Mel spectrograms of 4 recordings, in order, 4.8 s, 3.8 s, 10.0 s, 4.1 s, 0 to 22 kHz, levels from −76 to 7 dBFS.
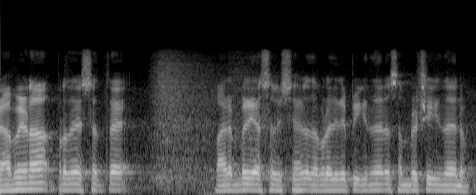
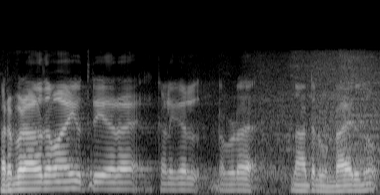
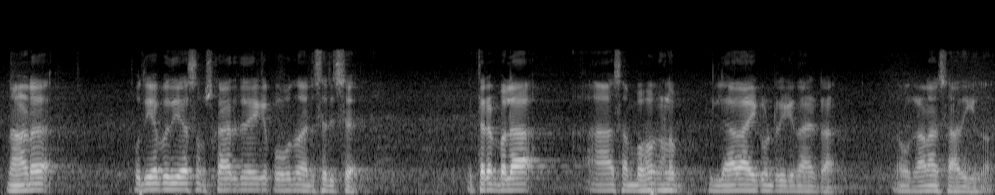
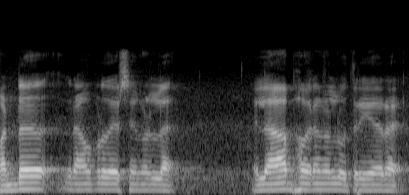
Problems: background sounds at intervals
